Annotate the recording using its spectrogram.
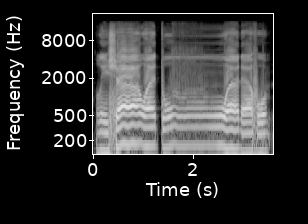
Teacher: Maka cara membacanya yaitu tanwinnya dimasukkan ke huruf waw kemudian ditahan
